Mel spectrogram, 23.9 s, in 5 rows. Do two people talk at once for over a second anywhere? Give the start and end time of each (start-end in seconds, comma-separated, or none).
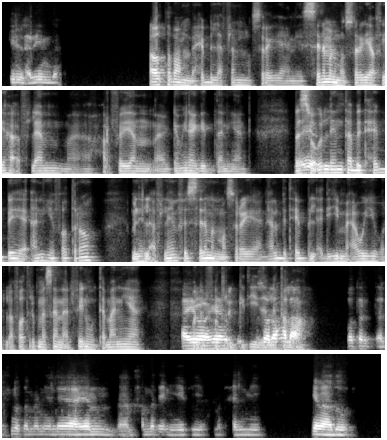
16.7-18.2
